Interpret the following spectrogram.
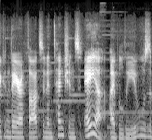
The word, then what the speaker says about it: Ea: When the vibration of vocal folds was still required to convey our thoughts and intentions, Aya, I believe, was the pronunciation used when referring to our people.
